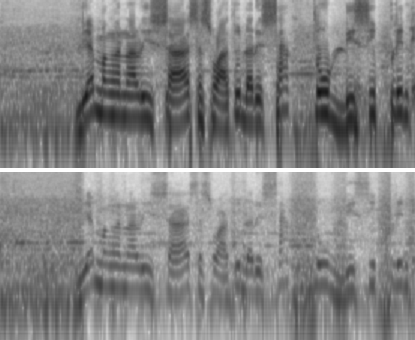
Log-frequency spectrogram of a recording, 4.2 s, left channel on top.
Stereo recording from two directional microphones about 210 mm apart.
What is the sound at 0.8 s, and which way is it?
Speech, 50° left (ahead or behind).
